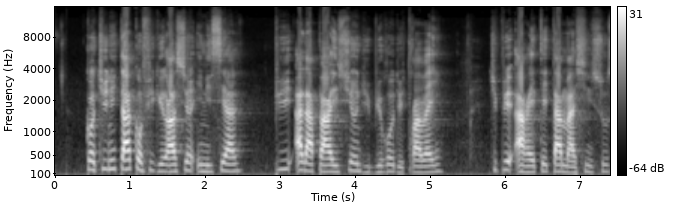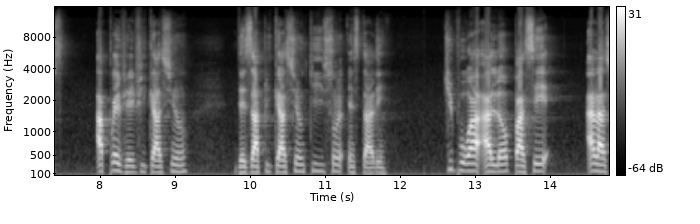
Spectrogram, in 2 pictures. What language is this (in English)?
French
